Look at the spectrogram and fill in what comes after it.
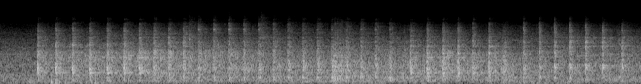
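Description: Approaching EuroCity train heard along the rails: a fast, even clicking, about six a second, with a ringing tone. It starts abruptly about half a second in.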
